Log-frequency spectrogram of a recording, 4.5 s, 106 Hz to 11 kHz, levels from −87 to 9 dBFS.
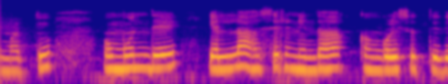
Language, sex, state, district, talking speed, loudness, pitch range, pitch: Kannada, female, Karnataka, Koppal, 65 wpm, -15 LUFS, 240-265 Hz, 250 Hz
